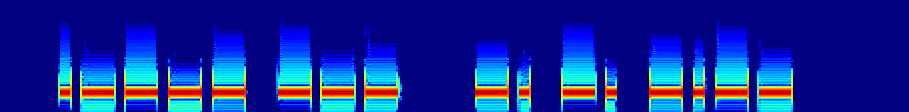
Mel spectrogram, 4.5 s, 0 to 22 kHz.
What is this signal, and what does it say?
Morse code, heard as a keyed tone, about 22 wpm, 700 Hz. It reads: 1O NNY
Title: Winter Field Day Exchanges 22wpm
